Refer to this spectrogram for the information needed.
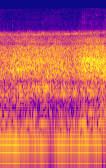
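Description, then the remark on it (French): An old propeller airplane engine drones steadily and loudly, its low harmonic hum holding constant throughout with a broad rushing roar on top, no voices present. “Donc voilà, donc un premier avion, un vieil avion”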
